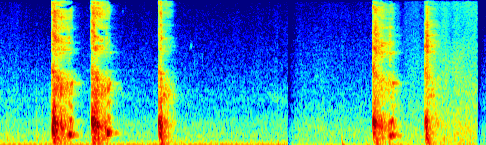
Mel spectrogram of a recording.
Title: still me coughing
